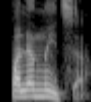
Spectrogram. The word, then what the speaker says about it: паляниця: питанням То чому ж мордо ряни не здатні вимовити слова паляниця Невже реально щелипа російськомовна Чому вічно виходить Щось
